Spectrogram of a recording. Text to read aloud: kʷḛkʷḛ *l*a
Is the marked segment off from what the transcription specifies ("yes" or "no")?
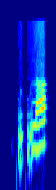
no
